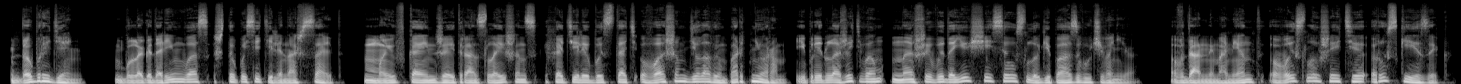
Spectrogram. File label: russian male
